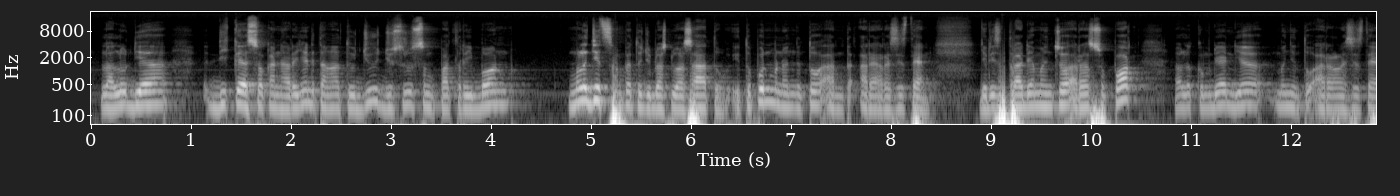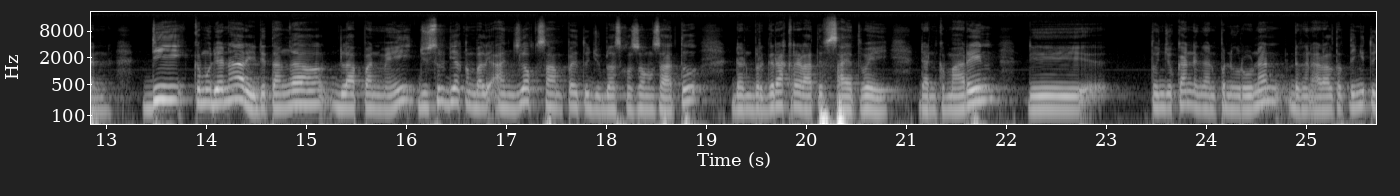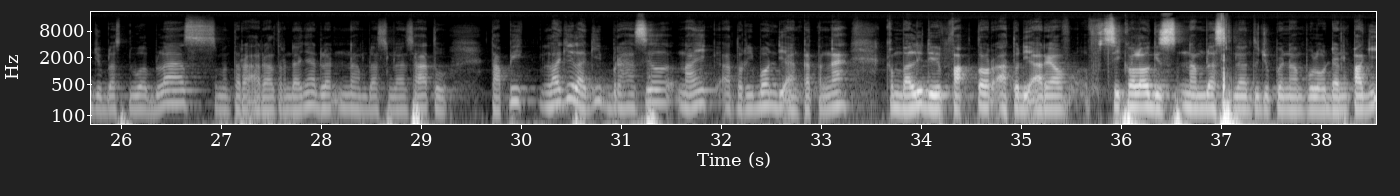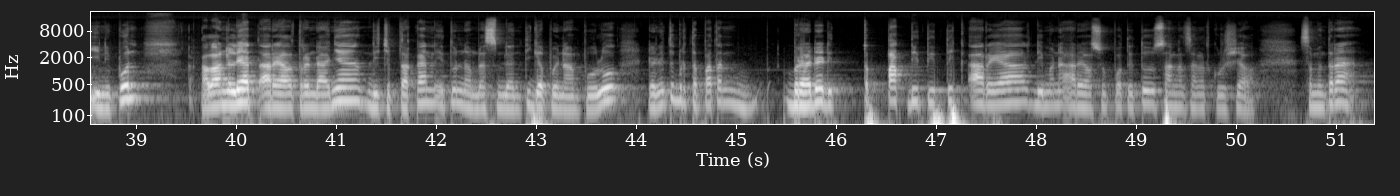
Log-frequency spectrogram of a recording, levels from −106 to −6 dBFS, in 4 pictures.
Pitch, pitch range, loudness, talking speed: 155 Hz, 145-175 Hz, -27 LUFS, 125 wpm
